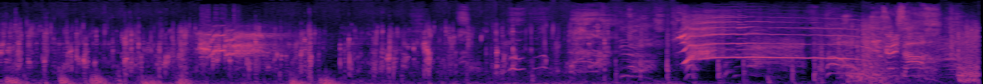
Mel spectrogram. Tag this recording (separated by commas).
Speech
